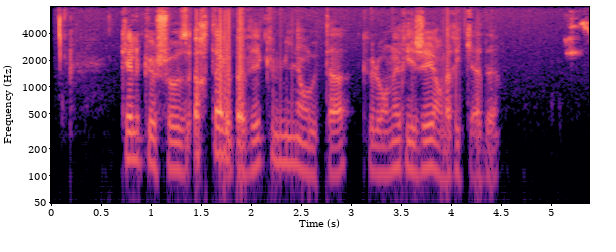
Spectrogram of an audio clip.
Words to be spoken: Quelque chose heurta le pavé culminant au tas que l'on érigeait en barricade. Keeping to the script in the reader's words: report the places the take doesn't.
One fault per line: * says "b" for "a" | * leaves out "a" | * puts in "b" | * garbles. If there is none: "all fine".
all fine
